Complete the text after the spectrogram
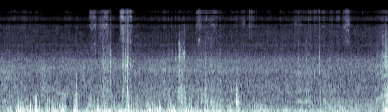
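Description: A small electric motor whirs as a toy truck crawls over rocks.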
